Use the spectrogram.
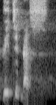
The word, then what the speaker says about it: business: तो बीजीनेस था इसलिए बिज रह गया, और आई जब बना तो आई की साउंड साइलेंट कर दी गई, और ये नेस है, बिजनेस भी बोल सकते हैं हम इसको। और वैसे एक्चुअल में अब कहें तो एक्चुअल प्रोनाउंसिएशन की क्या है, बिजनेस है, बिजनेस।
